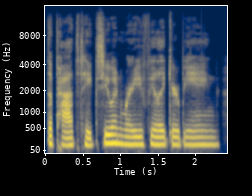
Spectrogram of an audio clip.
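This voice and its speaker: A woman's voice: deep voice, flat delivery, moderate pace, no room sound, studio quality. A young adult woman hosting a podcast interview, enthusiastic and chatty, with frequent filler words. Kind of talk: casual interview talk.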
